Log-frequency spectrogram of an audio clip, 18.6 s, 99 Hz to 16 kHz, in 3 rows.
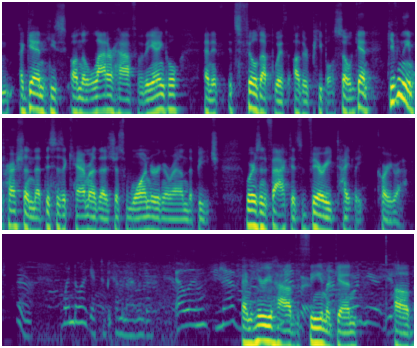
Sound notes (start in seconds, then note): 12.6 women chatting on screen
